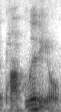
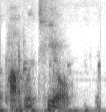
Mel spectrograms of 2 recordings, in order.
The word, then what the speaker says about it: popliteal: side of that knee, we call it the popliteal or the popliteal. And so either one of those pronunciations is just fine, but it's going to be on the back side.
